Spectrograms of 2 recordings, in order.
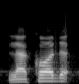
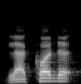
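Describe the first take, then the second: Both takes have the same delivery.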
